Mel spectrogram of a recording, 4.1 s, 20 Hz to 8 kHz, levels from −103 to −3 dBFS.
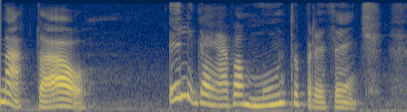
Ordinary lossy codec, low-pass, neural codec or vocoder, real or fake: none; 7.2 kHz; vocoder, 44.1 kHz, 128 mel bands every 256 samples, BigVGAN v2; fake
